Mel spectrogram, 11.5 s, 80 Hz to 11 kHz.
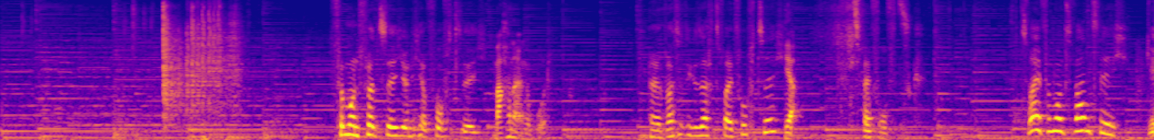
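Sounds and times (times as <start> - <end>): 
dice being rolled on a table: 1.6 - 2.5
speech: 3.4 - 5.6, 6.5 - 9.3, 10.3 - 11.5.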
